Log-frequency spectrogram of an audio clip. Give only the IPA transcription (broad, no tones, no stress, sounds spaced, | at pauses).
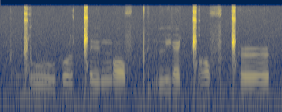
ɡ͡ǁ uː ʔ o l ǁ ɪː ŋ ɔː f pʼ ḭ l j ɛ ɡ͡ǁ ɔ f ǁʰ ə˞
